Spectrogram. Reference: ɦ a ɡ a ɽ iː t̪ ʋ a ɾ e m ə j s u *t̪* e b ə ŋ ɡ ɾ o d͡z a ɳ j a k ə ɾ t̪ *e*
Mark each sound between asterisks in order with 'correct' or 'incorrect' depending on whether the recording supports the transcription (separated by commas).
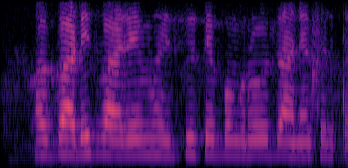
correct, incorrect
